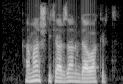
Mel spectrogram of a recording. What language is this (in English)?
Central Kurdish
